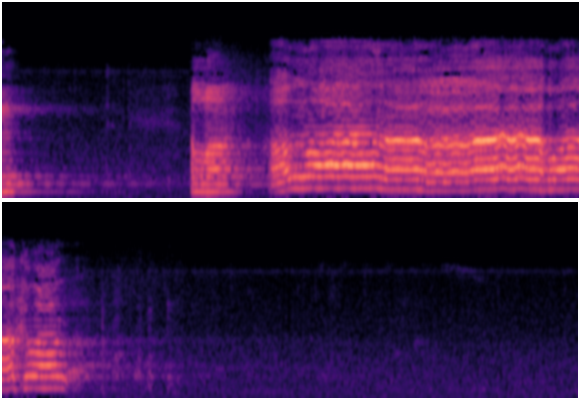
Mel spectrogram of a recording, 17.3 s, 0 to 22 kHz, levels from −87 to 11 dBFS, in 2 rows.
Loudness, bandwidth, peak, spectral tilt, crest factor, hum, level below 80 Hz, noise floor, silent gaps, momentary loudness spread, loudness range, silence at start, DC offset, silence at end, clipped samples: -16 LUFS; 10 kHz; -2 dBFS; -3.5 dB/octave; 18 dB; none; -68 dBFS; -62 dBFS; none; 19 LU; 15 LU; 0 s; under 0.1%; 7.5 s; under 0.1%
